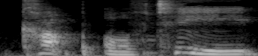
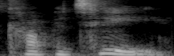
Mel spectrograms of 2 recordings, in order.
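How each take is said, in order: First: The word 'of' is said in full. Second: The word 'of' is weak and almost disappears.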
